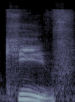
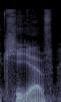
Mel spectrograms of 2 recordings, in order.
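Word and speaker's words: Kyiv: think I think oh keev is how you say it in the Ukraine you say ke mhm um but obviously in the west we call it we say Kiev um because we can't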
